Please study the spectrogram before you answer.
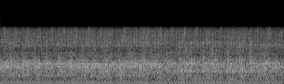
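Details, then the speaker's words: Car running for the first time in four years after pressure regulator, spark plugs and oil replaced: smooth steady idle, even hum, no knocks, misses or ticks; healthy, though it smoked earlier and the filler neck leaks fuel. "all right first time in four years this thing's running we're gonna go out and listen to it first time in four years this thing's running like a champ now"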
